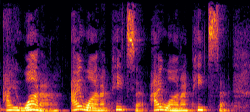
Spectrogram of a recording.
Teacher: na hora que você fala rapidamente esse I want a ah, pode soar sim I wanna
